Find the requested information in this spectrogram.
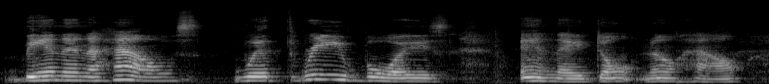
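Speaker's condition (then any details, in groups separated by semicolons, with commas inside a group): ALS; hand onset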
